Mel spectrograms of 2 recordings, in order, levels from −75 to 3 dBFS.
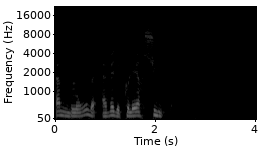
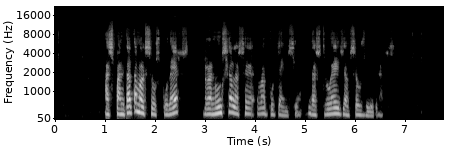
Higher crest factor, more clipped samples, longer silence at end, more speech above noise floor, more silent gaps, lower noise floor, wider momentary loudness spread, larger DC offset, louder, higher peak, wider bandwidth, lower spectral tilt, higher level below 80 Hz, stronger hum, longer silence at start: about the same, 16 dB vs 20 dB; neither; first, 1.65 s vs 1 s; second, 36 dB vs 53 dB; neither; first, -85 dBFS vs -73 dBFS; second, 5 LU vs 16 LU; neither; second, -50 LUFS vs -20 LUFS; second, -36 dBFS vs -2 dBFS; first, 16.5 kHz vs 12 kHz; about the same, -6 dB/octave vs -5 dB/octave; second, -82 dBFS vs -62 dBFS; neither; second, 0 s vs 1 s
